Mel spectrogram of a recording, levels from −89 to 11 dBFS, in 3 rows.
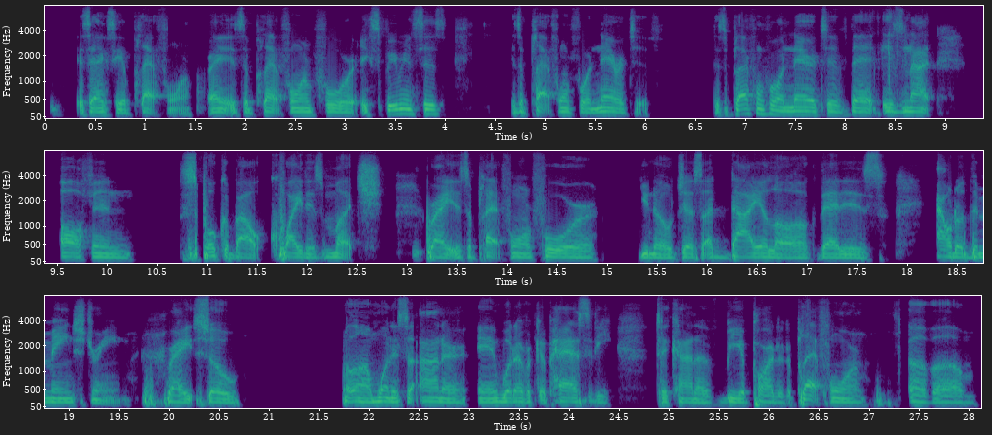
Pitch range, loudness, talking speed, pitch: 85-95 Hz, -28 LUFS, 145 wpm, 85 Hz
